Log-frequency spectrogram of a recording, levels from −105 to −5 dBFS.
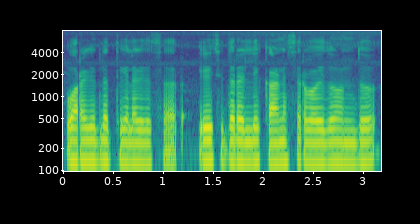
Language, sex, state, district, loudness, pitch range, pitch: Kannada, male, Karnataka, Koppal, -17 LUFS, 120-125 Hz, 120 Hz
